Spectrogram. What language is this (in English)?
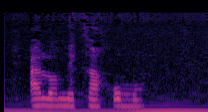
Aja (Benin)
